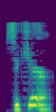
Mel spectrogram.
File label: Robot Voice Secure; Lynne Music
